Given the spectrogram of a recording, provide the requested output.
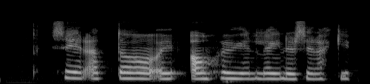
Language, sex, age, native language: Icelandic, female, 14, Icelandic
